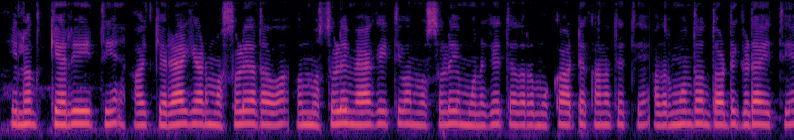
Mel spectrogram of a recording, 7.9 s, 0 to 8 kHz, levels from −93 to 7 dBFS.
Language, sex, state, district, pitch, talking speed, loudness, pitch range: Kannada, female, Karnataka, Bijapur, 230 Hz, 120 wpm, -34 LUFS, 225-240 Hz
